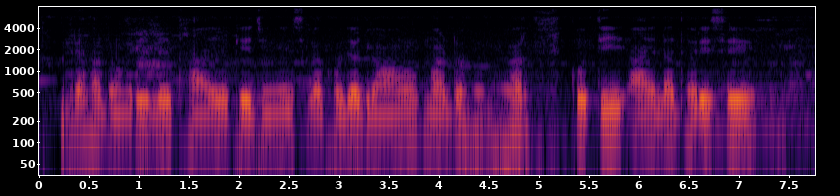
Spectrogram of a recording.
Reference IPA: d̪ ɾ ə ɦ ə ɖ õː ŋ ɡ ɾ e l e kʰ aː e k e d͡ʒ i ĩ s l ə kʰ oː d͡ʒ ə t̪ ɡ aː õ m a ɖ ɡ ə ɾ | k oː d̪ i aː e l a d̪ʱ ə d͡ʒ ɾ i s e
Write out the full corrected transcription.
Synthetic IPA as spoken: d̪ ɾ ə ɦ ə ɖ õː ŋ ɡ ɾ i l e kʰ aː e k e d͡ʒ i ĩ s l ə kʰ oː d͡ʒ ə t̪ ɡ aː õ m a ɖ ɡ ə ɾ | k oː t̪ i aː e l a d̪ʱ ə ɾ i s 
